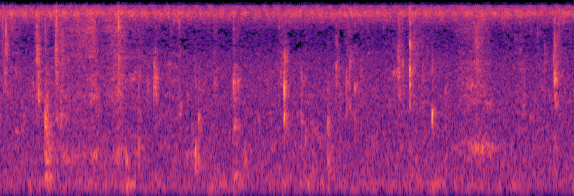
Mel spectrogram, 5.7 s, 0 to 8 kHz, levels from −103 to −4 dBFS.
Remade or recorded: recorded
